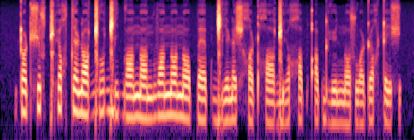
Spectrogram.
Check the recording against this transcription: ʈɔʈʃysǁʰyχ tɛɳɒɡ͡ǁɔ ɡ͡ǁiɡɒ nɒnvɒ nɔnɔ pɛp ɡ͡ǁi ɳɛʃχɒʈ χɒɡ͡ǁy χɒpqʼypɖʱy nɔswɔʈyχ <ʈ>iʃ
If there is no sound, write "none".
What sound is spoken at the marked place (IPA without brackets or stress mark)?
ʈ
